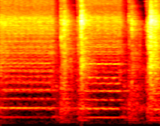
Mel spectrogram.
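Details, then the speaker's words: Industrial sewing machine clutch motor running: steady hum with high, rough ringing whine and intermittent rattling bursts; motor noise, suspected lack of grease or oil in the small hole, or a worn cork making irregular contact. "qué hacemos en ese caso muy fácil pueden ser dos la causa puede ser que simplemente le esté faltando aquí un poco engrasada o aceite en este agujerito o también podría ser que el corcho tenga desgaste y por ello está haciendo un contacto irregular y causa de ese sonido"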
